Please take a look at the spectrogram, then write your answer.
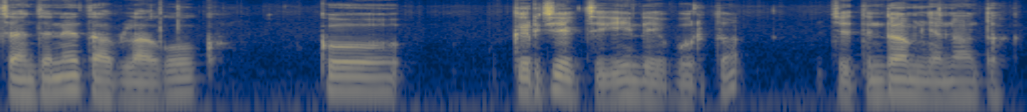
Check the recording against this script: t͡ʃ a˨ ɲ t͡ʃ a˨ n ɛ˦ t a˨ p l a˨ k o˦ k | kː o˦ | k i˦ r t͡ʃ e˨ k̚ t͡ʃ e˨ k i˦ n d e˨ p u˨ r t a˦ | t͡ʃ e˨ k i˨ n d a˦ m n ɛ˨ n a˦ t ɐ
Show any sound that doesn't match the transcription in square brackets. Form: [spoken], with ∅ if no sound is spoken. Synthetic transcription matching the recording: t͡ʃ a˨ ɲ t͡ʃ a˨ n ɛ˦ t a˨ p l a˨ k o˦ k | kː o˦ | k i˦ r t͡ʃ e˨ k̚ t͡ʃ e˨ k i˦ n d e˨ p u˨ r t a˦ | t͡ʃ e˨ [t] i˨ n d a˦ m [ɲ] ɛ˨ n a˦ t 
